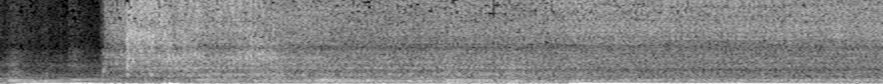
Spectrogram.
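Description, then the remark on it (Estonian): Tap water runs steadily into the water tank of a coffee machine that has run out of water, with a broad, rushing hiss, briefly changing pitch as the stream shifts, with a low rumble swelling near the end. No one speaks. “Kohvimasin on vesi otsa saanud. Seda tuleb juurde panna.”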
